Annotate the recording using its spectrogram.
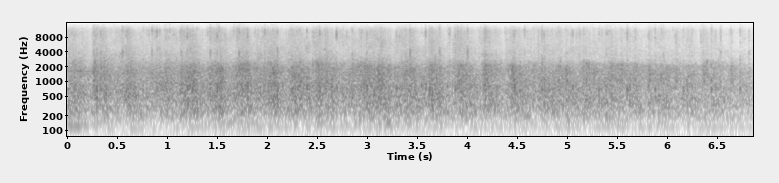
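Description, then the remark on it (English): A church audience claps steadily for several seconds to thank their pastor in the morning, a dense, even wash of applause that stays loud throughout with no voices standing out. “And uh, so, can you put your hands together and thank him this morning?”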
